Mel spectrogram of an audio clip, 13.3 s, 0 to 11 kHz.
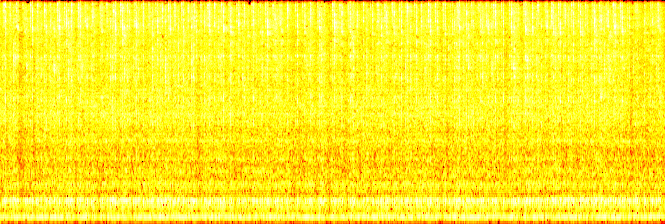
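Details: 1995 Honda CBR F3 first start after sitting, wet plugs, fuel spraying, no muffler: loud raw idle holding steady, slightly lumpy; very rich running.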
